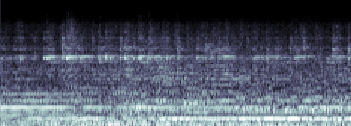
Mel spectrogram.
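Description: Live rock band playing, with an electric guitar holding one long note over drums and bass.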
